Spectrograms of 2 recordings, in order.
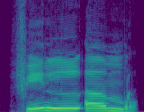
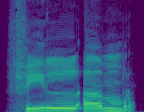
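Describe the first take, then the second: Both takes have the same delivery.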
